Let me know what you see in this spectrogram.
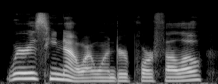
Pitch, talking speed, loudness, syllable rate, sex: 190 Hz, 220 wpm, -16 LUFS, 5.7 syllables/s, female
